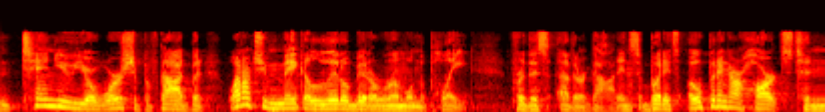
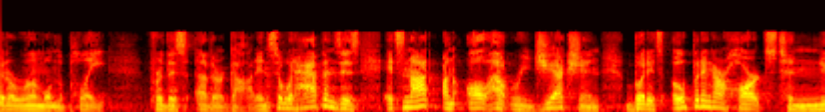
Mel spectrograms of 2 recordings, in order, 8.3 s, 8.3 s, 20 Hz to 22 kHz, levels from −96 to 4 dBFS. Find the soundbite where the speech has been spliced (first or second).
first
